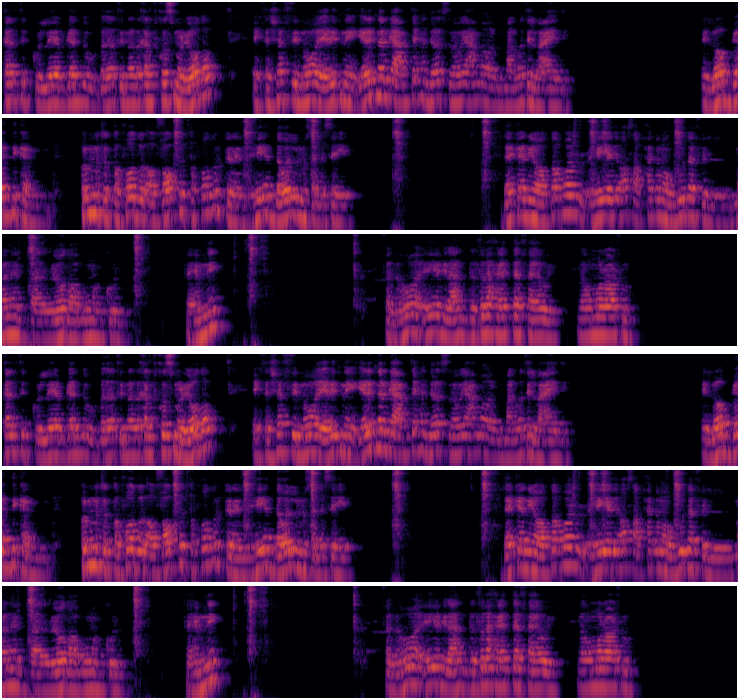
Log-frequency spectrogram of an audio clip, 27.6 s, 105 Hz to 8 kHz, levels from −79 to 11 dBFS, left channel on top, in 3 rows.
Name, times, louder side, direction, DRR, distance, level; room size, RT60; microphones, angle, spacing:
voice 1, 0.0-7.0 8.7-9.8 10.2-13.5 15.4-19.9 20.7-21.1 23.2-25.3 25.6-26.2, equal, 15° right, 0.7 m, -32 dB
Rattle, 11.3-11.6 12.1-12.4 13.0-13.2 14.0-14.3 15.1-15.5 16.3-17.0 17.4-17.8 18.6-19.0 20.0-20.2 21.3-21.8, right 4 dB, 55° right, 0.6 m, -34 dB
2.0 x 2.0 x 3.1 m
head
